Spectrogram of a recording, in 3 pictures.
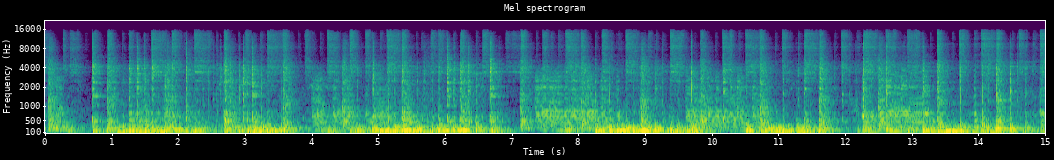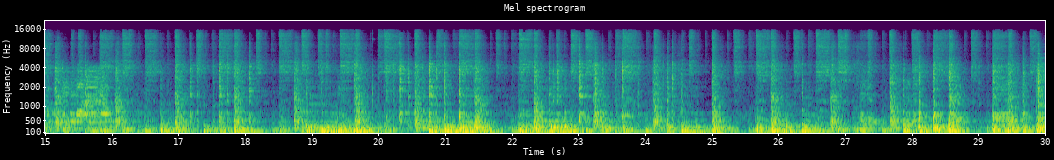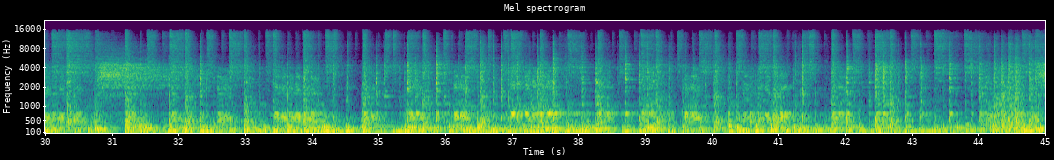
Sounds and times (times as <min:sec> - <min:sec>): Percussion: 0:00.0 - 0:45.0.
